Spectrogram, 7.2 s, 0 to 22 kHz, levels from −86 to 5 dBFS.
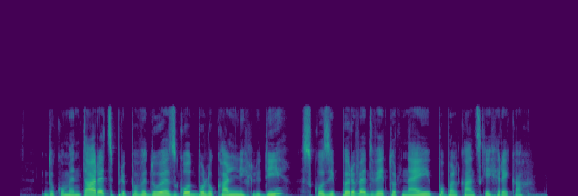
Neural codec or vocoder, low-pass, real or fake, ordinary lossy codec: none; 9.9 kHz; real; none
